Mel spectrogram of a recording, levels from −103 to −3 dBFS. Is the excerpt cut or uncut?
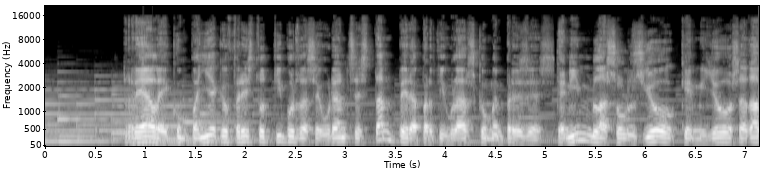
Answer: uncut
